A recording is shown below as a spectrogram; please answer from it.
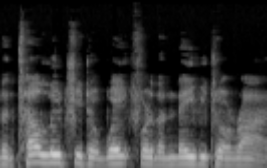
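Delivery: ordinary talk, nothing marked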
